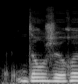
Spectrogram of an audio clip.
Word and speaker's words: dangereux: Donc, ils ne sont pas dangereux, hein, dangereux, masculin. On prononce pas la consonne finale.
